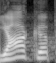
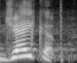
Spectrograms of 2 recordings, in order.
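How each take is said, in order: First: The name is said with a Hebrew pronunciation. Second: The name is said with an English pronunciation. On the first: This is how the original speakers would say it. "we don't say Jacob" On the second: This is how English speakers normally say it. "we say Jacob"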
